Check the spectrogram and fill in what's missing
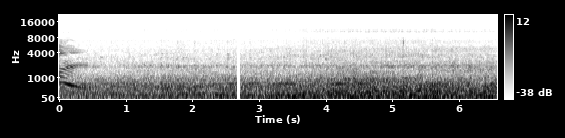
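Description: The Ooty toy train pulls out of the station in a steady, continuous rumble with a brief sharp click partway through, and voices can be heard faintly underneath.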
